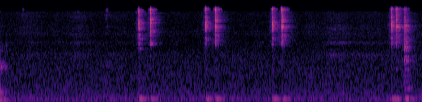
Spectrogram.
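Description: Computer mouse clicking: four faint clicks spread over the last three seconds, each a quick double tick.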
